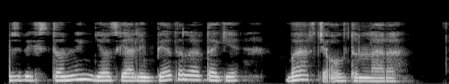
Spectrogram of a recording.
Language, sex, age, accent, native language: Uzbek, female, 35+, Navoiy, Uzbek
